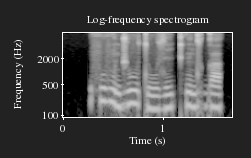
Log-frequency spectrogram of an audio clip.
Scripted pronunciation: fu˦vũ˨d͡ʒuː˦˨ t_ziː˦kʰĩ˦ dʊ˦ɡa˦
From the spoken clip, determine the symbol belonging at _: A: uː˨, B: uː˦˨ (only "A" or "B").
A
